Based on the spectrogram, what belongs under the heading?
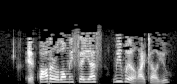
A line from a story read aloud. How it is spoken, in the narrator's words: he responded eagerly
